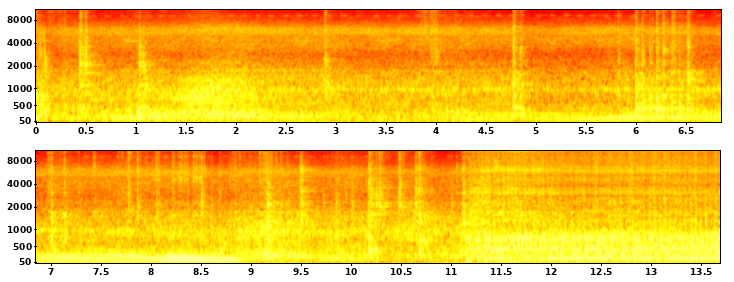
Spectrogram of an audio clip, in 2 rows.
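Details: 1978 Indian moped with a four-stroke gasoline engine, with the air cleaner just fitted and on choke: small single putters at idle, then revs smoothly with the pitch rising and dropping back cleanly; normal running.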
